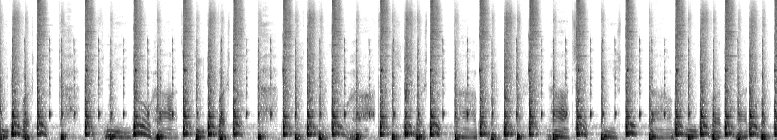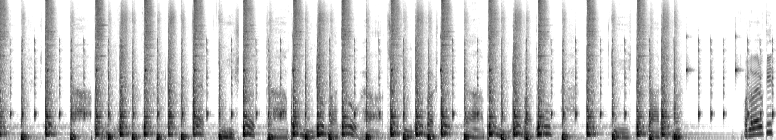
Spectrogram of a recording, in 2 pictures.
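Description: Pearl acoustic drum kit played in a steady sixteenth-note coordination exercise: snare and bass drum strokes with hi-hat in an even, unbroken pattern. The playing stops about a second before the end.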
